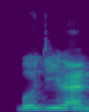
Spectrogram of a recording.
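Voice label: "berjiran", Malay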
